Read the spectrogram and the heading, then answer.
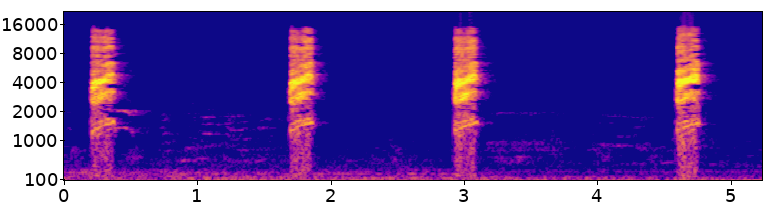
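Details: Male long-tailed shrike in breeding condition, a kept cage bird, gives four loud, harsh, rasping bursts spaced about a second and a half apart over a quiet background.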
